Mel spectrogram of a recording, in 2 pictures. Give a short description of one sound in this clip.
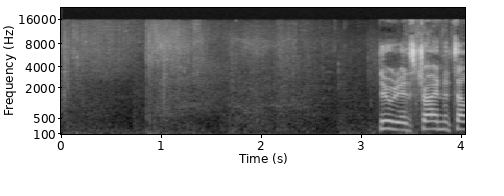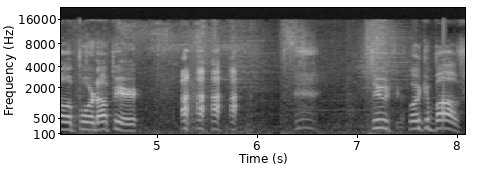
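A magic blast bursts and crackles.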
